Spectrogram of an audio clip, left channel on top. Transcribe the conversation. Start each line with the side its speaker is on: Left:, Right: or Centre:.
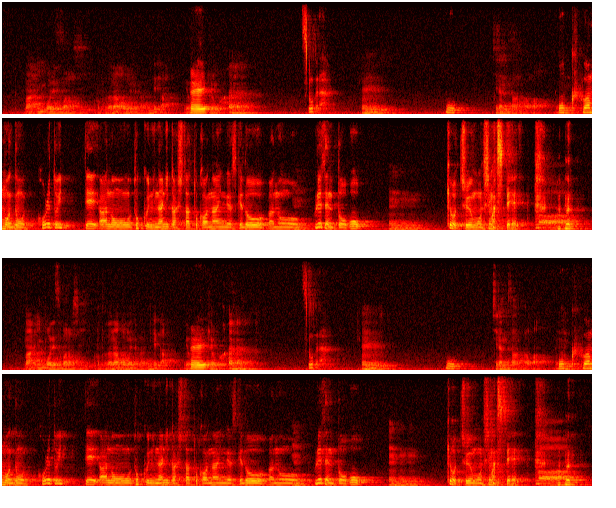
Right: う、まあ、一方で素晴らしいことだなと思いながら見てたよ、
Left: い。
Right: 今日は。
Left: そうだ。
Right: <laughs> うん。
Left: 僕、
Right: ちなみに、サ原さんは。うん。
Left: 僕はもう、でも、これといって、あの、特に何かしたとかはないんですけど、あの、
Right: うん。
Left: プレゼントを
Right: うん。うんうん。
Left: 今日注文しまして
Right: ああ、
Left: <laughs>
